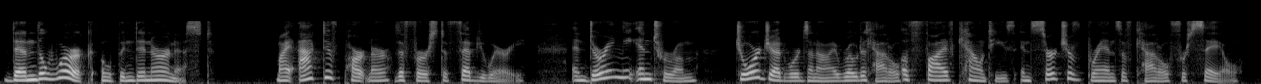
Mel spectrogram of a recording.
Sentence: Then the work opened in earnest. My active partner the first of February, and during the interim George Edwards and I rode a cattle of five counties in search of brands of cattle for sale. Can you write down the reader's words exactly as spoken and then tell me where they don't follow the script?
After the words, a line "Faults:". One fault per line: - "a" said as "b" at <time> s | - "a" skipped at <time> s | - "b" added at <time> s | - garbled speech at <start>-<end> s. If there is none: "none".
Then the work opened in earnest. My active partner the first of February, and during the interim George Edwards and I rode a cattle of five counties in search of brands of cattle for sale.
Faults:
none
